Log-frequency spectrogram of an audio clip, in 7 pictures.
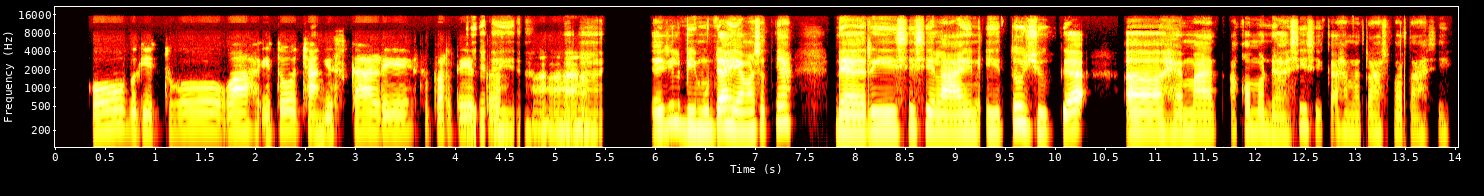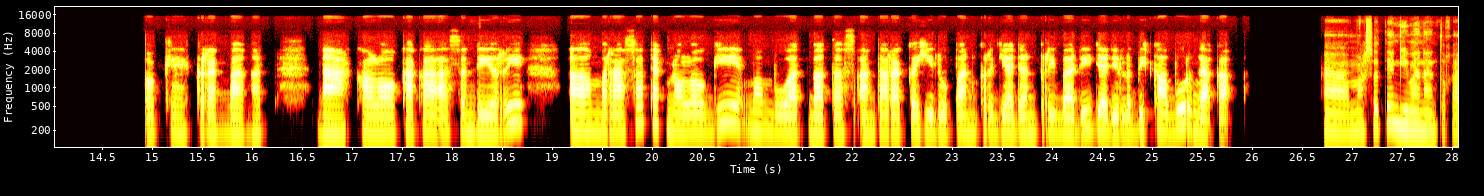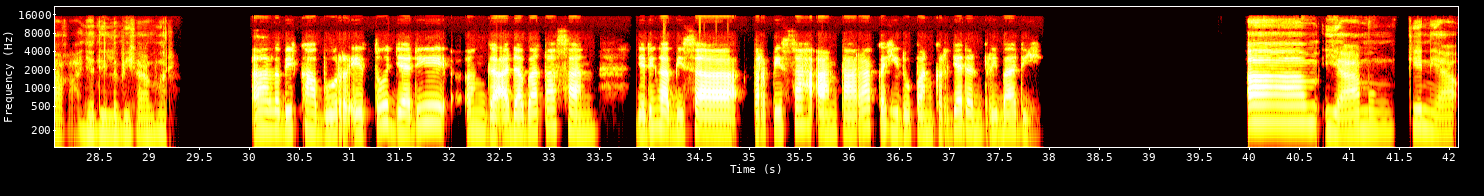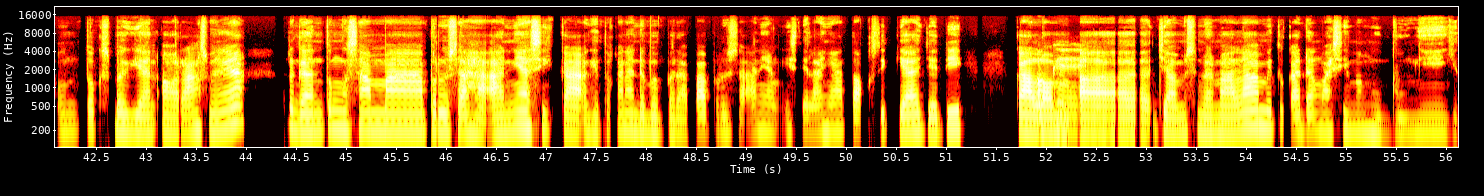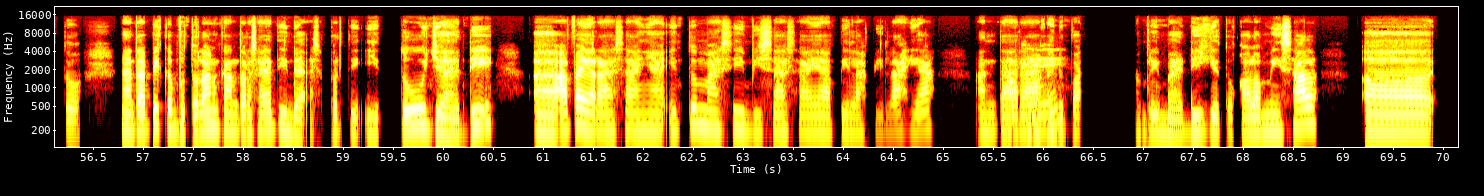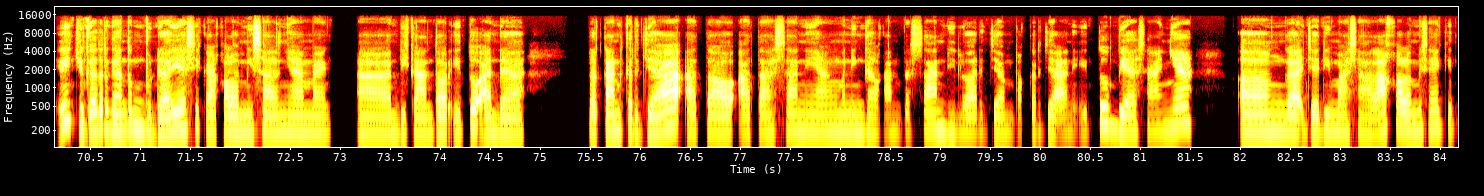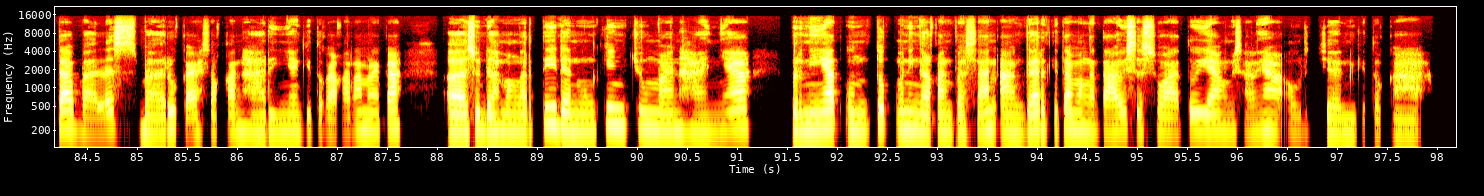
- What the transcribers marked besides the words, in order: other background noise; chuckle; tapping
- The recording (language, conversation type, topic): Indonesian, unstructured, Bagaimana teknologi mengubah cara kita bekerja setiap hari?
